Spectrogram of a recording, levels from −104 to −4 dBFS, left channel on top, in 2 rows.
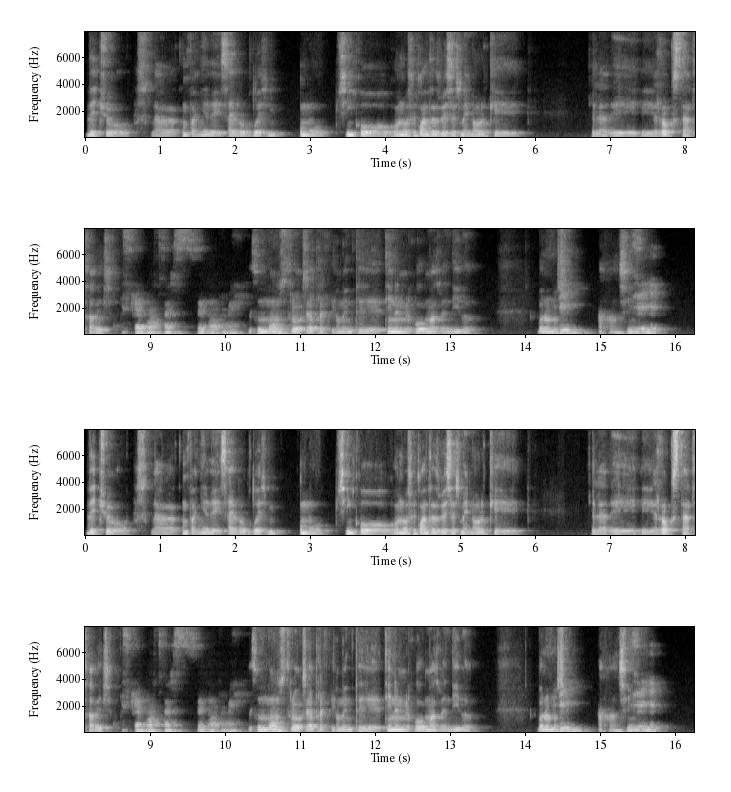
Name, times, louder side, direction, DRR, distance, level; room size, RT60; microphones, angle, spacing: voice 1, 0.0-2.6 2.9-5.8 6.8-8.5 10.3-13.3 14.2-14.5 15.0-15.6, right 1 dB, 90° right, 8 dB, 1.2 m, -25 dB
voice 2, 8.7-9.3 9.6-10.2 14.4-14.7 15.4-15.7, equal, 25° right, -1 dB, 6.3 m, -26 dB
16.0 x 10.5 x 2.7 m, 0.42 s
head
